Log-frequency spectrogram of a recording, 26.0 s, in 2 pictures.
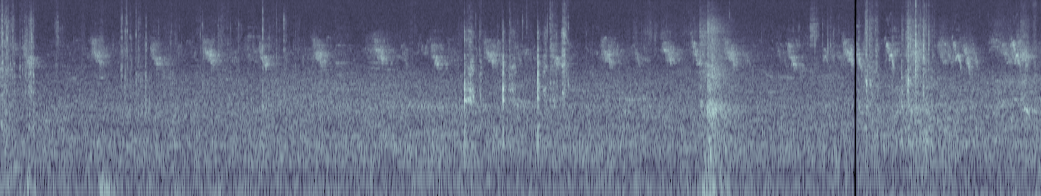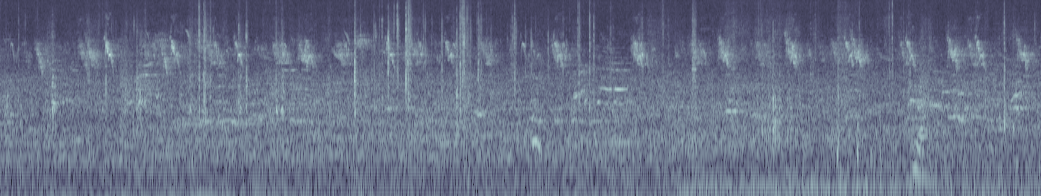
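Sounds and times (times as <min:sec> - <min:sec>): small birds chirping: 0:00.0 - 0:26.0
thump: 0:08.8 - 0:09.4.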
